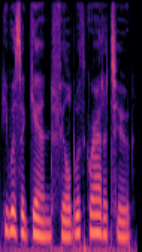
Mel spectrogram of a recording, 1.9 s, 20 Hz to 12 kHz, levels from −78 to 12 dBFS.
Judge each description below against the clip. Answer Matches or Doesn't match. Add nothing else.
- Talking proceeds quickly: Doesn't match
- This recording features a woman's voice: Matches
